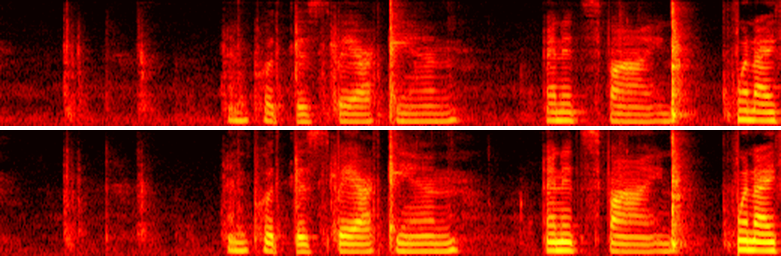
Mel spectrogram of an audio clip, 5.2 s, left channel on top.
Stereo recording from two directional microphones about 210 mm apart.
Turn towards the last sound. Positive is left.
turn(degrees=-35)  # may be behind; listen again after turning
